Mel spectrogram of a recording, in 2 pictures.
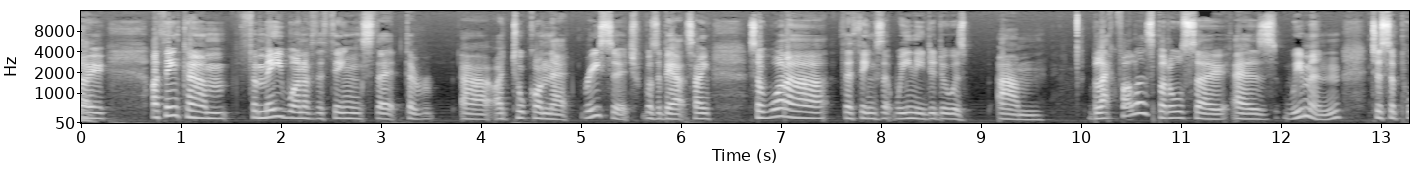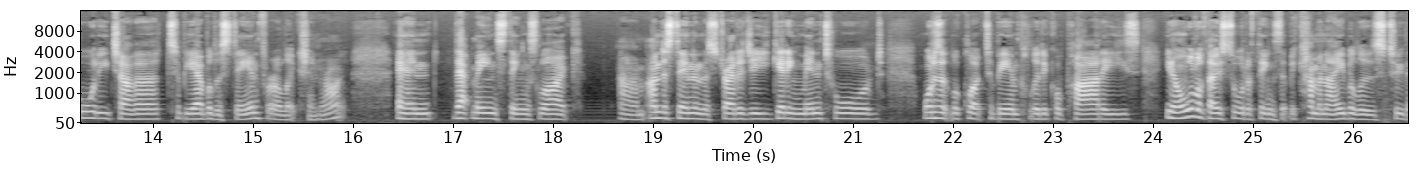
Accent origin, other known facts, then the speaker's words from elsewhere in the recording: Townsville, Queensland, Australia; I'd think about those early days back in Townsville, you know, growing up in North Queensland through the late 80s and early 90s.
